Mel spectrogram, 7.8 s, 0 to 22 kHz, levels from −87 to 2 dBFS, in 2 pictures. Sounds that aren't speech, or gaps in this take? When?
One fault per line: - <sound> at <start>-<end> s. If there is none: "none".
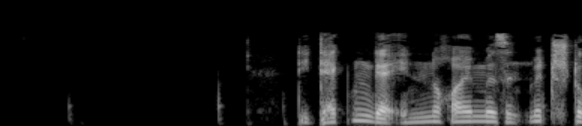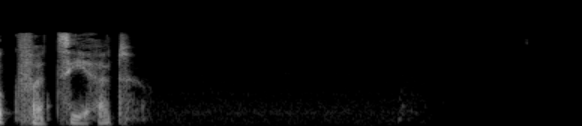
none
